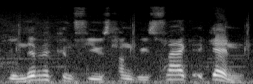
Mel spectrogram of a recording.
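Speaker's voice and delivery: usual speaking voice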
